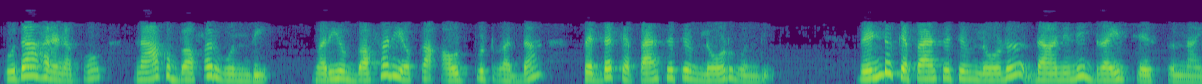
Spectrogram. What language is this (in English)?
Telugu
